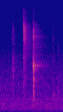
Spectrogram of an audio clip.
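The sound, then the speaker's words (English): Keyboard keys click as someone types a place name into a geography guessing game: a few faint, scattered taps, two of them sharper and louder, with quiet pauses in between. “Alright, I'm gonna type it in now.”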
